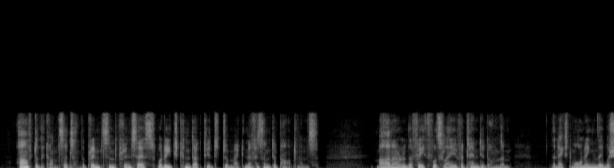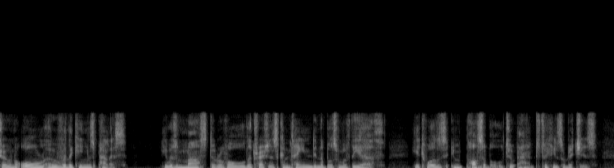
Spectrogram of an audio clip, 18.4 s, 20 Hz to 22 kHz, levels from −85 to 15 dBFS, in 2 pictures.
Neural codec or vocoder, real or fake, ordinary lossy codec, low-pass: codec, 44.1 kHz, 7.8 kbps, DAC; fake; MP3, 64 kbps; 7.2 kHz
